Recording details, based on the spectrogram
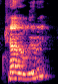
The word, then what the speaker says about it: catalytic: You know, by the way, it's pronounced Cadillac converter. – Catalytic. – Catalytic converter. – Oh, catalytic. Okay, Jesus.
